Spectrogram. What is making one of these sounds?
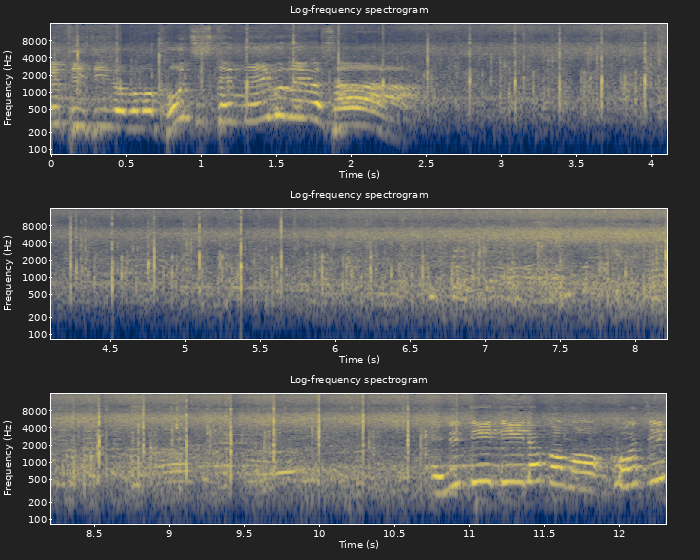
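A group of young women shout in unison nearby.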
